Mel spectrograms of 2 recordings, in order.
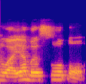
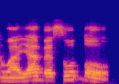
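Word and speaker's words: وَيَبْصُطُ: Kemudian pada nomor 4 dibacanya bukan pakai sod, ya, di Al-Baqarah 245 itu bukan waya besuto, bukan pakai sod, bukan pakai sod, maaf ya, bukan pakai sod, namun pakai sin.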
